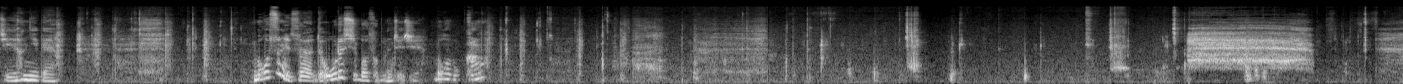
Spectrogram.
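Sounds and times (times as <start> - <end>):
close chewing with mouth clicks: 0.4 - 2.5, 4.7 - 9.7.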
